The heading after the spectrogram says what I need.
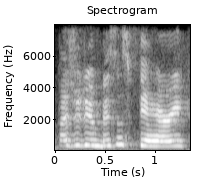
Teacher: In American English, it's often pronounced like hairy, with a longer, more open vowel sound.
